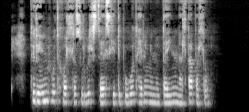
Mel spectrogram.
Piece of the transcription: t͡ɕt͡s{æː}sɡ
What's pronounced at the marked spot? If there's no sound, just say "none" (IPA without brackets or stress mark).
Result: æː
